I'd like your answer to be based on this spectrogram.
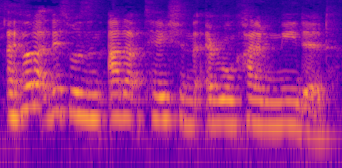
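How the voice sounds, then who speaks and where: A woman's voice: fairly high pitch, racing, a bit bright, slight background noise. A British woman in her twenties chatting casually and emphatically in slang to camera in a mukbang vlog. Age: 20s. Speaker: vlogger chatting while eating. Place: small room at home, indoors. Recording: echoey room.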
